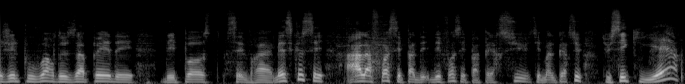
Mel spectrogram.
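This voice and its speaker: A man hosts a casual live morning stream, rambling and restarting as he greets viewers and reads their comments. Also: medium pitch. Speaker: host of a live community morning show.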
